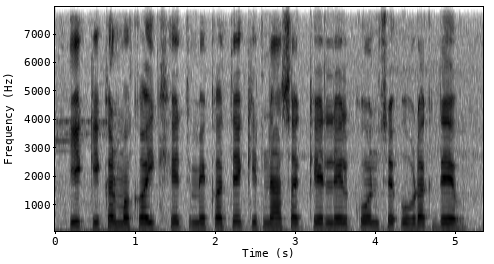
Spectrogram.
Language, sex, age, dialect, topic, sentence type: Maithili, male, 18-24, Eastern / Thethi, agriculture, question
